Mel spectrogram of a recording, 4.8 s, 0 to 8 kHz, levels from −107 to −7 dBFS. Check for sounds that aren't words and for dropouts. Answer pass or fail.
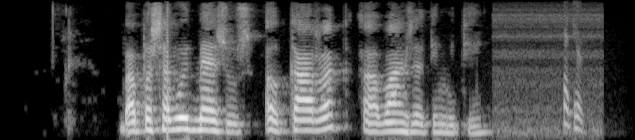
fail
